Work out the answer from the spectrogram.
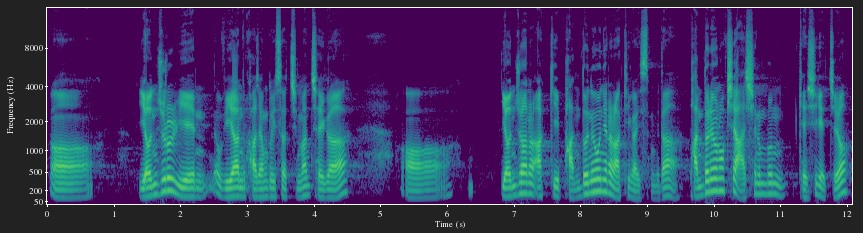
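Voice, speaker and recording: A man's voice: mid-range voice, animated, unhurried, bright, forceful tone. A man speaking learned Seoul Korean with a lingering regional dialect, giving a joking, self-deprecating lecture to students into a handheld mic, with frequent hesitant fillers. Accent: Korean regional dialect under learned Seoul speech. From South Korea. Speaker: guest mentor lecturer. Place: large hall at a school workshop. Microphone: handheld microphone. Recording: echoey hall reverb.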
